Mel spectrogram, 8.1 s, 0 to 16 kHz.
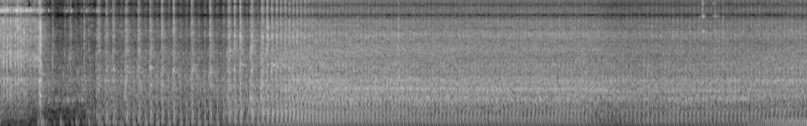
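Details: John Deere LT155 mower with a no-crank, no-start problem that previously ran only about 5 seconds, now started with choke: clattery start-up settling into a steady, even run with no misses or knocks.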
